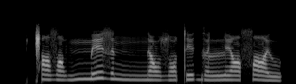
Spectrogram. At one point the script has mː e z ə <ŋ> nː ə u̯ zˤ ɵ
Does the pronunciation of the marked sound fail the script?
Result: no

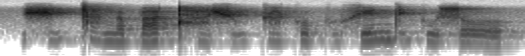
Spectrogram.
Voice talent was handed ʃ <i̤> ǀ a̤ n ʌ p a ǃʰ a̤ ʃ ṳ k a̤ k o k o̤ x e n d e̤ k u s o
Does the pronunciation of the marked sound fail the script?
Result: no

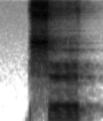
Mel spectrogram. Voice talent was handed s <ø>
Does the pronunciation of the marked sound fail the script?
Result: no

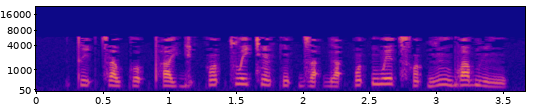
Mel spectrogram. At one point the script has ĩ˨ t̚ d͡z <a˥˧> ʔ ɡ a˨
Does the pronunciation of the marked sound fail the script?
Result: yes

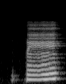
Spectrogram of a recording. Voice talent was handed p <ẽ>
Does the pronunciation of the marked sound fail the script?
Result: no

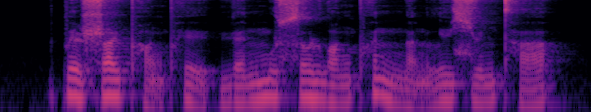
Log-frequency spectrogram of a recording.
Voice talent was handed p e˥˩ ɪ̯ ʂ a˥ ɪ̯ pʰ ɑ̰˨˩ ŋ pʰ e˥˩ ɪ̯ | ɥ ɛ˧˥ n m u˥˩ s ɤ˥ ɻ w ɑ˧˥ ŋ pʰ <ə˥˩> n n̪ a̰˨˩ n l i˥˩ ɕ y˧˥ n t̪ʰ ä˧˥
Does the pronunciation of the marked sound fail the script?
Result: no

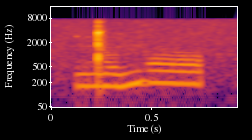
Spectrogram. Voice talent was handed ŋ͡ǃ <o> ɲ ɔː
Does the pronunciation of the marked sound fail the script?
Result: no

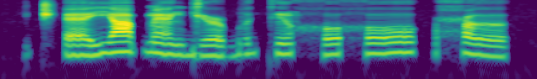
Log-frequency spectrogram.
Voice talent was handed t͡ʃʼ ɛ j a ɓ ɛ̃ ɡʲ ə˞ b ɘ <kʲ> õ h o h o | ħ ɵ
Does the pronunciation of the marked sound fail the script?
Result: no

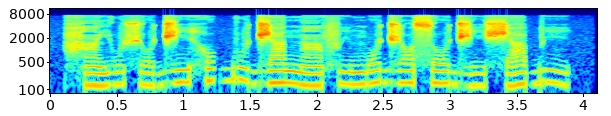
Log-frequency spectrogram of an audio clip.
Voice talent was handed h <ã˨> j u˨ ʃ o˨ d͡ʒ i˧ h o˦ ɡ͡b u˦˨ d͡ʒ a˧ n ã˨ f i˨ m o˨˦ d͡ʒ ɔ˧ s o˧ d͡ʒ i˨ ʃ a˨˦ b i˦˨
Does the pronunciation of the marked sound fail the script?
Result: no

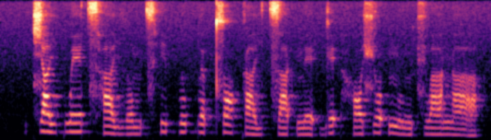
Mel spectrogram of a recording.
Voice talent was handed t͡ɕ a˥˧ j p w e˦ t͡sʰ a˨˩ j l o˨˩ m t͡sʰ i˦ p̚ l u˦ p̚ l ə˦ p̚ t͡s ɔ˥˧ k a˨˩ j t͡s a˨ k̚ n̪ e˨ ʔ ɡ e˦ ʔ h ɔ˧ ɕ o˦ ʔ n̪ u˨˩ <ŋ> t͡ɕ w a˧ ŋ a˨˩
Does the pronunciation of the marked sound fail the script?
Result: no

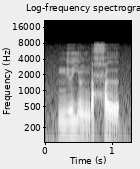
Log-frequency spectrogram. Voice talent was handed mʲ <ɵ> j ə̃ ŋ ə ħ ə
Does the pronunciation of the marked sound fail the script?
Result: no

